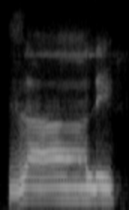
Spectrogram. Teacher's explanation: জাল খাড়া জাবর জা, লাম জের লি। লাম জের লি ওখানে টান হচ্ছে না, শুধু জালে টান হচ্ছে।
